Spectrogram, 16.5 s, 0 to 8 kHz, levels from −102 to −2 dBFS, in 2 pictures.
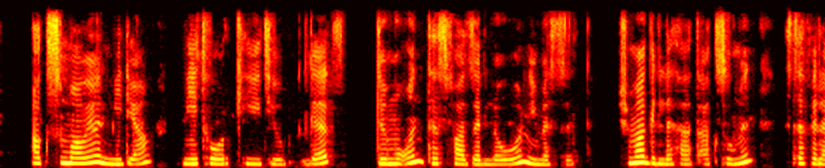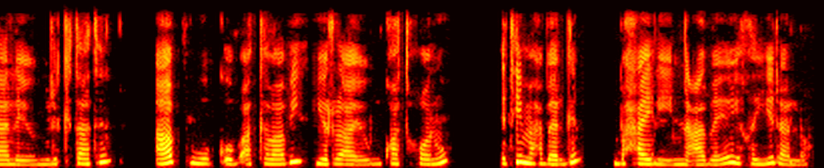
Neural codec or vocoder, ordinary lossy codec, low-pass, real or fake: none; AAC, 48 kbps; 7.2 kHz; real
